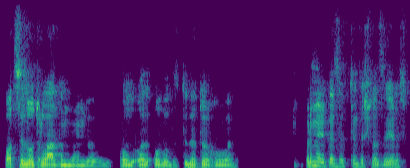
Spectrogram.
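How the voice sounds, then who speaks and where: A man's voice: mid-range voice, normal speed, a little mellow, no room sound, muffled recording. A Portuguese man, a car consultant, talking casually as a podcast guest, explaining things at length with many fillers and restarts. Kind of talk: casual conversational interview.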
